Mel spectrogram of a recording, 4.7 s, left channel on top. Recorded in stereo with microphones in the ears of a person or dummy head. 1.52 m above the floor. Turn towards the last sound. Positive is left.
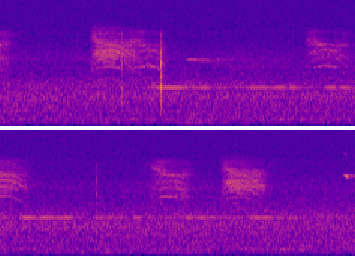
No sound to turn to.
